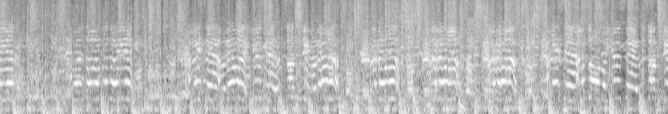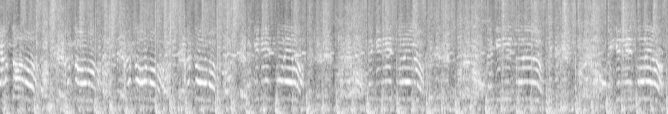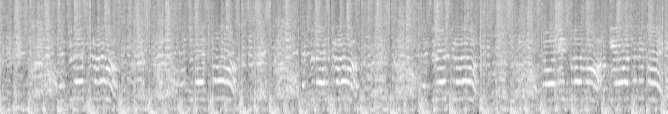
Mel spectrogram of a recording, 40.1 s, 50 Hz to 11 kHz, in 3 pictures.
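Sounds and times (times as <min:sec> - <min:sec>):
woman shouting into microphone: 0:00.0 - 0:00.5, 0:01.3 - 0:02.8, 0:03.8 - 0:17.7, 0:18.3 - 0:19.5, 0:20.6 - 0:21.9, 0:23.1 - 0:24.3, 0:25.4 - 0:26.7, 0:27.8 - 0:29.1, 0:30.2 - 0:31.6, 0:32.4 - 0:33.9, 0:35.2 - 0:36.4, 0:37.6 - 0:40.0
crowd shouting back: 0:00.0 - 0:40.0
steady drum beat: 0:00.0 - 0:40.0.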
